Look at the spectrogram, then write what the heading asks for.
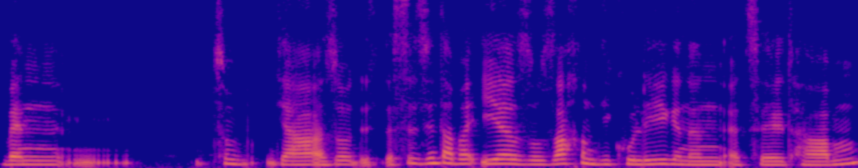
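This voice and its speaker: Speaking in a Russian accent, a woman talks at a very slow pace. Her pitch sits in the medium range. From Russia (Moscow). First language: Russian (speaking German). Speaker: musical comedian. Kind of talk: casual interview. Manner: halting.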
